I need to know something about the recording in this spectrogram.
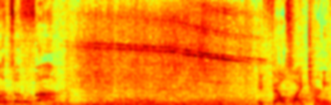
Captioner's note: plane engine roaring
